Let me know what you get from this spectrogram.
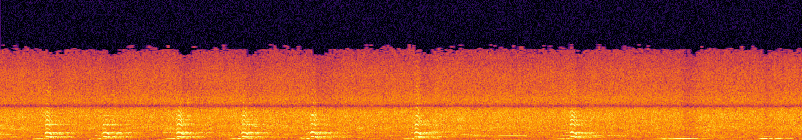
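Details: A siamang (Symphalangus syndactylus) at a zoo makes its morning calls, a run of loud, ringing hoots repeated quickly, each with a short rising or falling inflection.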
